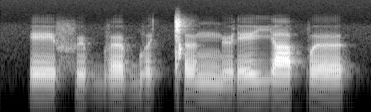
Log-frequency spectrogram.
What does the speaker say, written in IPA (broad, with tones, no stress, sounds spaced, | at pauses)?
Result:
e˧ f ʏ˧ b œ˧ b ə˦ ǀ ə˧ ŋ ʏ˨ ɾ e˦ j a˦ p ə˧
